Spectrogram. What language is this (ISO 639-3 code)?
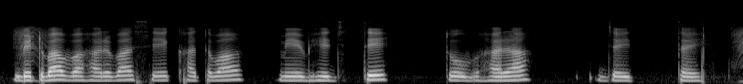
mag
